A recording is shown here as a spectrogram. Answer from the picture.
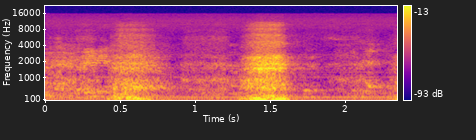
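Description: A mostly quiet pause with one short, sharp intake of breath about one and a half seconds in.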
